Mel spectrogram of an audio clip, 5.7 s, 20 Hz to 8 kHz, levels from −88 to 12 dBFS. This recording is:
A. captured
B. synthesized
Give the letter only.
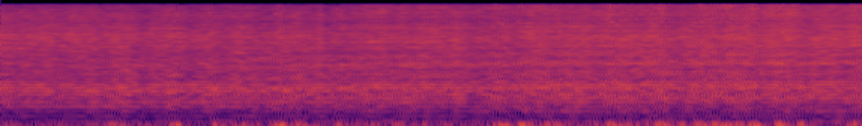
B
